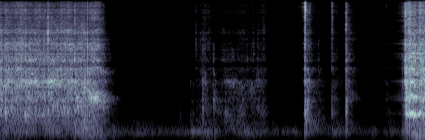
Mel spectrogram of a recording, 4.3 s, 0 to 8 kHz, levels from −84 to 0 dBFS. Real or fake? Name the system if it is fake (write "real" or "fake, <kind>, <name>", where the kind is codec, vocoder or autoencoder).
fake, codec, SNAC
